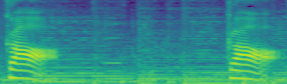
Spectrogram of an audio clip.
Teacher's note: on the G the back of the tongue goes really high and on the AH it drops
